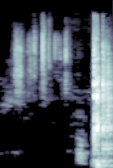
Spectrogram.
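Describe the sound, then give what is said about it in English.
Dice clatter and rattle in a cupped hand with several quick shakes, then tumble loudly across a surface in a final burst of clicking, fairly loud with no voices. The dice are being rolled for damage. “You just roll the damage.”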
